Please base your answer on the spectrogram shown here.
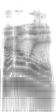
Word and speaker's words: Dunaway: Runaway. Like Runaway.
